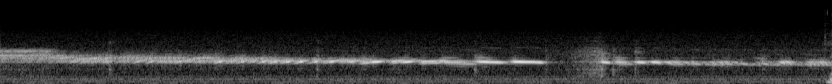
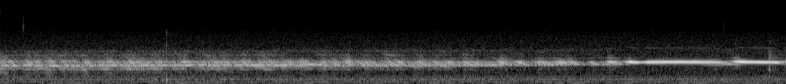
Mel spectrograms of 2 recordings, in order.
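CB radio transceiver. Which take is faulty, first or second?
first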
